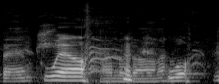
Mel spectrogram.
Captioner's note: laugh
